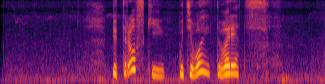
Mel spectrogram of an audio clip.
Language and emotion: Russian, positive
